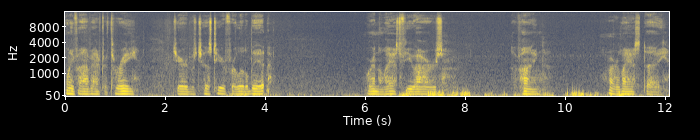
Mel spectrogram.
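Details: Adult male speaker; ordinary speech.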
